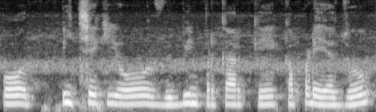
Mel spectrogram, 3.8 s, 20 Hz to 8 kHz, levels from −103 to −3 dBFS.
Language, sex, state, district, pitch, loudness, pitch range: Hindi, male, Rajasthan, Jaisalmer, 165 Hz, -13 LUFS, 160-175 Hz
